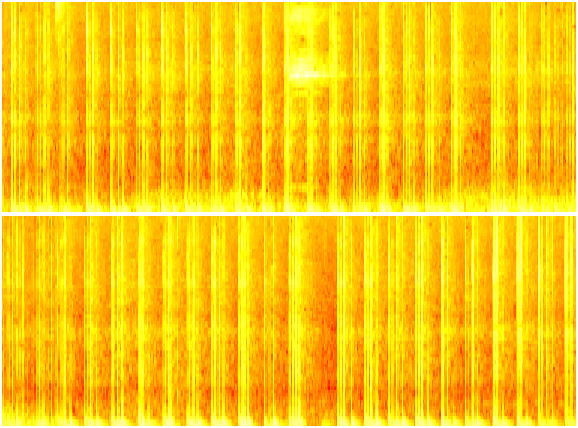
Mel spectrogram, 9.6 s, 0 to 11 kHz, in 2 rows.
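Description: A hand-sized, flat, solid smartphone in a dark green plastic or silicone case, held close to the microphone, is tapped quickly with fingertips and short nails. It makes a fast, somewhat uneven stream of about 43 short, dry, dull taps, heavy in the low end with almost no ring. One brief, brighter scrape or squeak stands out near the middle.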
